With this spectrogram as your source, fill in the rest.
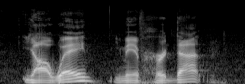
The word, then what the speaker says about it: Yahweh: The Bible scholars, the theoretical pronunciation of that is basically Yahweh.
